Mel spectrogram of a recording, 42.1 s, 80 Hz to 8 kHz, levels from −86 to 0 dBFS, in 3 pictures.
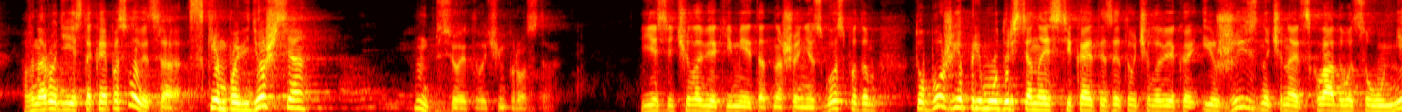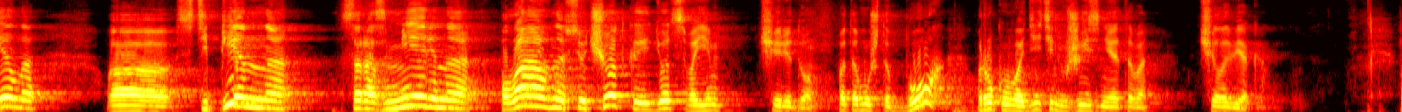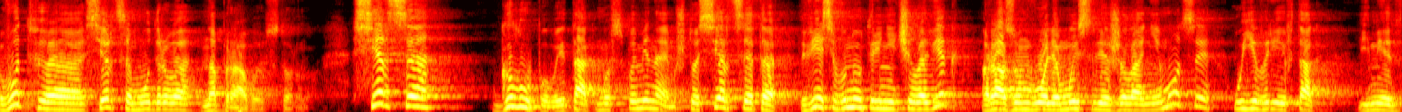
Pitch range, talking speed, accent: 150-215 Hz, 110 wpm, native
